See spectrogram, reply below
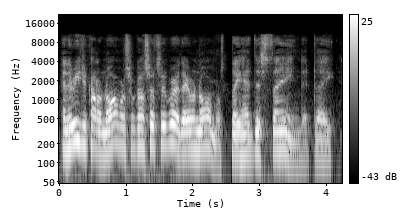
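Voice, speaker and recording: A man's voice: fairly high pitch, fast. An older man interviewed for a documentary, reminiscing in a casual, wry way.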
